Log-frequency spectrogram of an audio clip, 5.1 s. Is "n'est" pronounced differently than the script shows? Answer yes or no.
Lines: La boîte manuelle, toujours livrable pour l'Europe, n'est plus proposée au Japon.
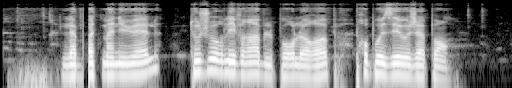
yes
